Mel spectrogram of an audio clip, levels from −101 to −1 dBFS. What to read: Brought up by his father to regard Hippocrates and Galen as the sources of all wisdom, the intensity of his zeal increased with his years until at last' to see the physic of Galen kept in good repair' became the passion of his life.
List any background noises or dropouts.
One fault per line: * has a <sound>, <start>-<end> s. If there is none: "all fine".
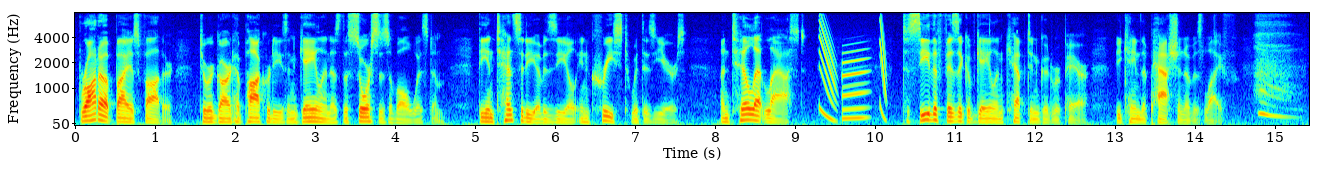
* has a chirp, 9.3-10.2 s
* has a sigh, 14.7-15.4 s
